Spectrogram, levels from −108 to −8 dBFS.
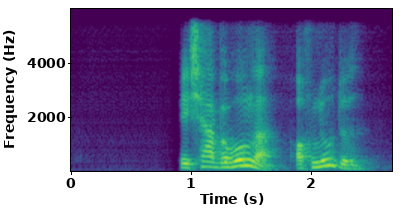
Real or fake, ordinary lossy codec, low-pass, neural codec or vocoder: fake; none; 5.4 kHz; codec, 16 kHz, 0.3 kbps, FocalCodec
